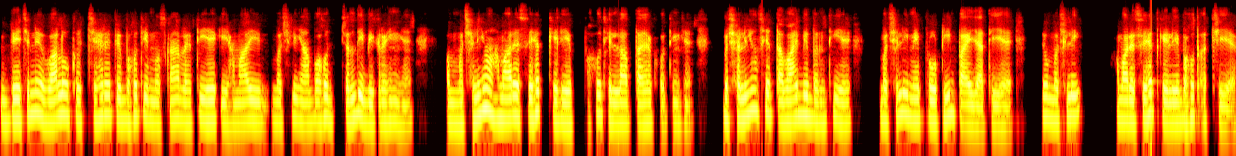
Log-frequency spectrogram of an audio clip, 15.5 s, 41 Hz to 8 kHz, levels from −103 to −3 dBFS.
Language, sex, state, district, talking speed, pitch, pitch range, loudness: Hindi, male, Bihar, Gopalganj, 195 wpm, 135 Hz, 125-150 Hz, -19 LUFS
